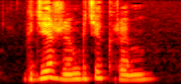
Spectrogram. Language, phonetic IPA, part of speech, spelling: Polish, [ˈɟd͡ʑɛ ˈʒɨ̃m ˈɟd͡ʑɛ ˈkrɨ̃m], proverb, gdzie Rzym, gdzie Krym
